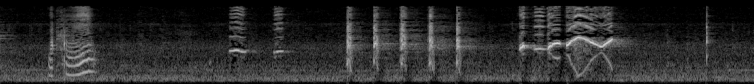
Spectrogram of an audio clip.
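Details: Pet parrot that talks and says many words: one speech-like syllable, then sharp clicks and ticks repeated quickly, ending in a loud wavering whistle with a dipping tone.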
